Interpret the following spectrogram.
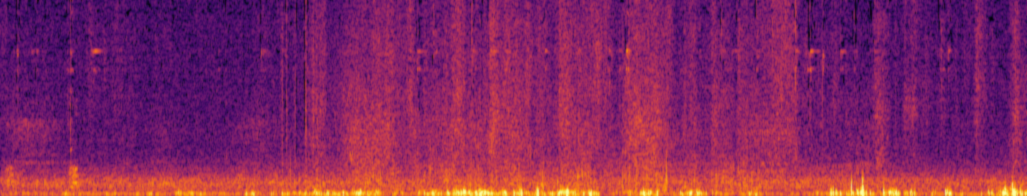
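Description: Weimaraner digging and pawing in snow: soft, irregular scuffs and thumps in clusters, starting a few seconds in and coming again near the end.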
